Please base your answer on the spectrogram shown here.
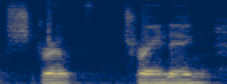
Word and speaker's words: strength training: Strength training, kind of hard pronunciation with the final TH and then TR for training.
